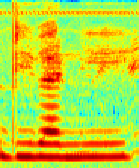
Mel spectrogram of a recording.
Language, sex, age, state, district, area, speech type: Bodo, female, 18-30, Assam, Baksa, rural, spontaneous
